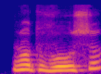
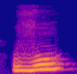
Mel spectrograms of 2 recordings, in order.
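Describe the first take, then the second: First: The final s is pronounced. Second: The final s is silent. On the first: The speaker calls it wrong. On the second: The speaker calls it right. "So S is a con silent consonant"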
